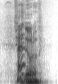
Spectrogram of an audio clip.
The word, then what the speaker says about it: Fjodorov: Je Moet, ja, daar ligt de, de, de klemtoon. Ja, oké. Maar is met een J ook. Vjedorov. – Ja, de, de E in het Russisch is, met, is een J. Fjodorov.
